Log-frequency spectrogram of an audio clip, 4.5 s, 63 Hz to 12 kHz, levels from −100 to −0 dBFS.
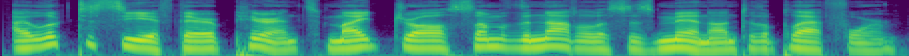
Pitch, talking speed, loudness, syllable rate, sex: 135 Hz, 225 wpm, -18 LUFS, 5.7 syllables/s, male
